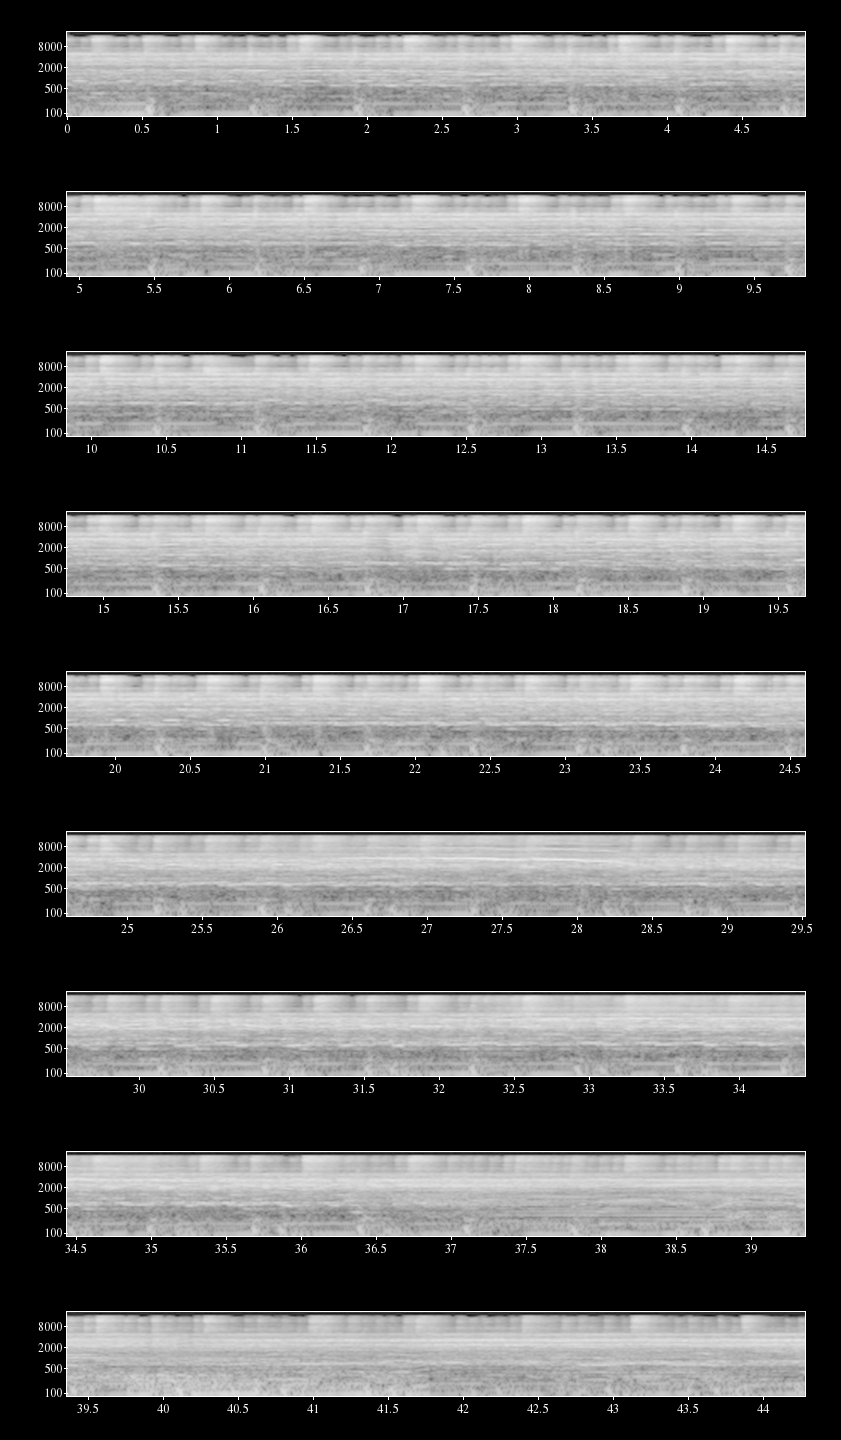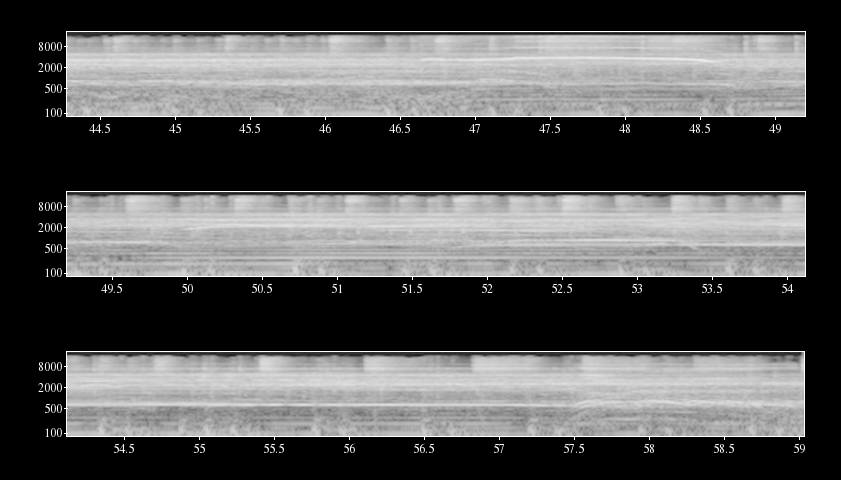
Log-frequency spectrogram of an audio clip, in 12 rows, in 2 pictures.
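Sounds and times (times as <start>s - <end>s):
drums pounding: 0.0s - 59.0s
electric guitar solo: 0.0s - 59.0s.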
